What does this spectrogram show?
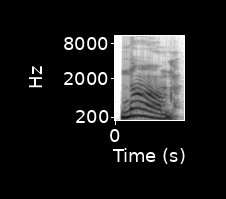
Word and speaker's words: numb: So when words end with M and B, focus on the M, ignore the B.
